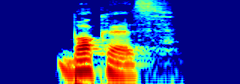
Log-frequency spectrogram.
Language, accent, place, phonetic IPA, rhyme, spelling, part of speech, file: German, Germany, Berlin, [bɔkəs], -ɔkəs, Bockes, noun, De-Bockes.ogg
- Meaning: genitive singular of Bock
